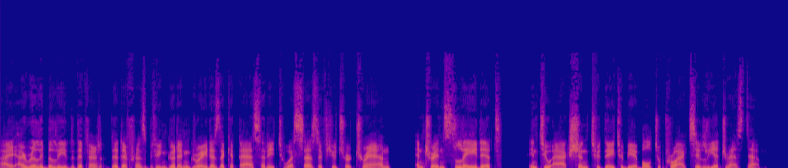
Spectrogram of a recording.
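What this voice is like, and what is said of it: Canadian accent. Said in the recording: “You can hear, I have an accent. I'm Canadian.”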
